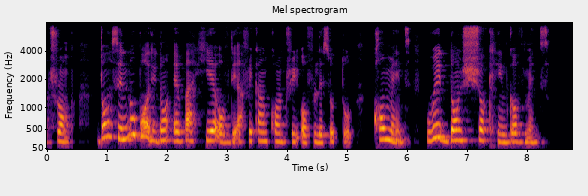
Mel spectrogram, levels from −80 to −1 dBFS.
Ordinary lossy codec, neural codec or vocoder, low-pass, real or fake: none; none; 7.2 kHz; real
